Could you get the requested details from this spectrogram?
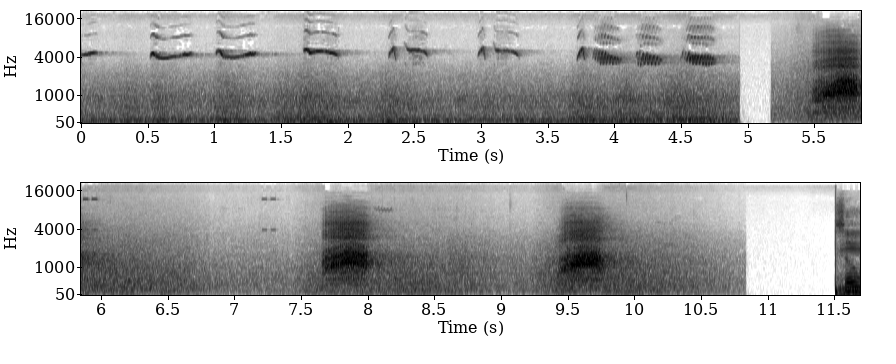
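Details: Northern mockingbird singing outside a bedroom window in the morning, San Francisco area, bright high whistled phrases each repeated several times, followed by three harsh caws of a crow in a redwood forest.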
